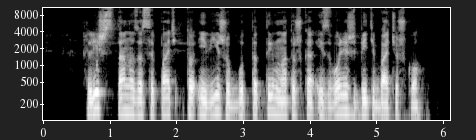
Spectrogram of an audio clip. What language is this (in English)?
Russian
